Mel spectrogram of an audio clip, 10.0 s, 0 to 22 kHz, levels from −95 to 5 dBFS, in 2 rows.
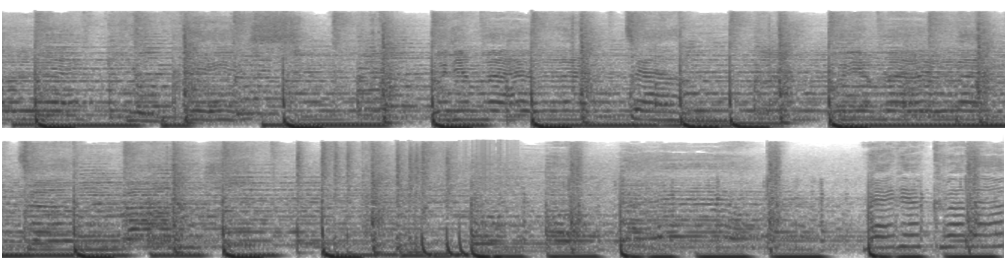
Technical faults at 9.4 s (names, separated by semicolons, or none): none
